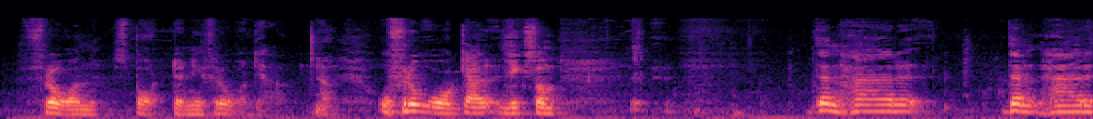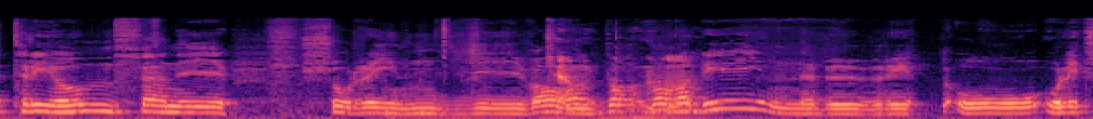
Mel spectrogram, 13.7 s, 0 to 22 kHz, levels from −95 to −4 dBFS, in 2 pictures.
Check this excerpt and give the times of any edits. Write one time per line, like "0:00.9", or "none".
none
